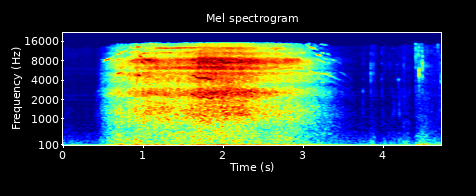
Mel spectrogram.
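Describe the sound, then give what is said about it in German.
A single long inhale drawn through a pinched nose, a soft airy hiss that swells for about three seconds and then fades, quiet and alone. “Drücke die Nase zusammen und atme durch sie ein.”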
